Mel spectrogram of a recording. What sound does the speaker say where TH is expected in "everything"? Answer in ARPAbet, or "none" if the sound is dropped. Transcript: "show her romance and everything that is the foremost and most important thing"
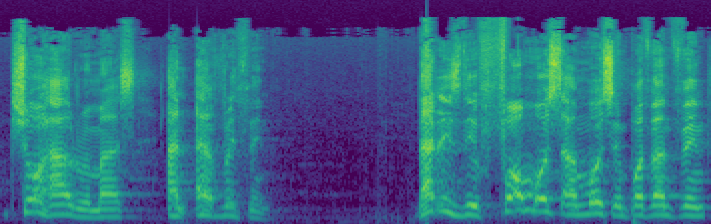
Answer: TH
